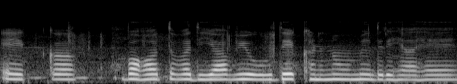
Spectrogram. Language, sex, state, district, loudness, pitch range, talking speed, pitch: Punjabi, female, Punjab, Kapurthala, -16 LUFS, 225-240 Hz, 120 wpm, 235 Hz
